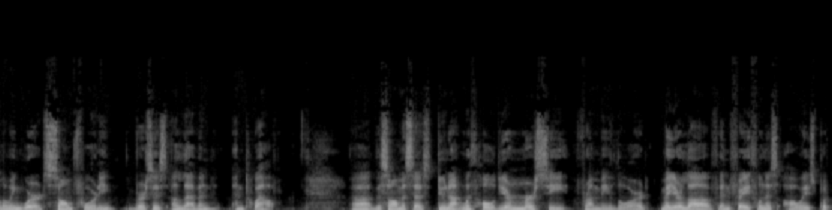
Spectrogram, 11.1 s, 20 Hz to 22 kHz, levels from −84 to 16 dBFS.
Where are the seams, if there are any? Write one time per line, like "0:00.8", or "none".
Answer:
0:08.7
